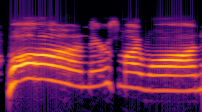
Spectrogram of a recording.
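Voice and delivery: Juan! called out high and loud in delight; light up and call his name; excited greeting. Real, not acted. Streamer happily greets a regular viewer, loud and high.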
